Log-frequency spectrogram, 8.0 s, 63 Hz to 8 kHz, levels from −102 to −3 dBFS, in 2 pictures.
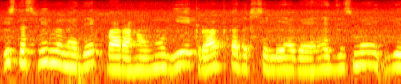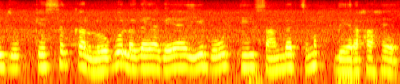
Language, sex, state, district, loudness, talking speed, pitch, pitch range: Hindi, male, Rajasthan, Bikaner, -20 LUFS, 245 wpm, 170 Hz, 150-190 Hz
